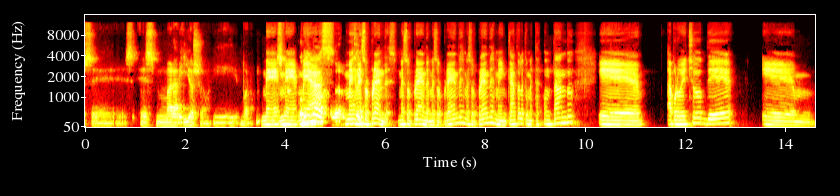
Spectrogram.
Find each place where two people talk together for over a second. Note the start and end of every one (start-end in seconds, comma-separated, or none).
3.8-5.6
